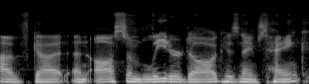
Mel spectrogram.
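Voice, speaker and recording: A man with a Southern US accent speaks at a fairly slow pace. His tone is dark and mellow, and the background is quiet. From US South, Little Rock, Arkansas. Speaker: director of blind education programs. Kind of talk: podcast interview.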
